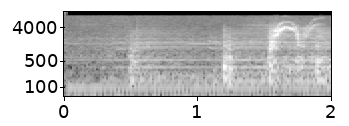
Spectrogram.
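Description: Vintage Japanese electric guitar through an amplifier, played lightly: a few soft plucked notes over a steady low hum. Near the end, one note glides up in pitch and back down.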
